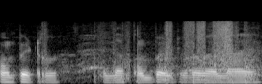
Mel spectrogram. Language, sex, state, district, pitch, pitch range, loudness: Kannada, male, Karnataka, Raichur, 105 Hz, 100-105 Hz, -17 LUFS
